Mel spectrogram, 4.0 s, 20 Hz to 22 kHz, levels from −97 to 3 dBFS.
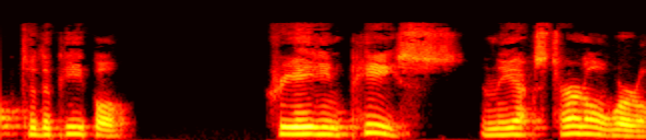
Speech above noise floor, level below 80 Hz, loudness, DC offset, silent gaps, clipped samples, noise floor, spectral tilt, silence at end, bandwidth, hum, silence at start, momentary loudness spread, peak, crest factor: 65 dB; -68 dBFS; -23 LUFS; under 0.1%; none; under 0.1%; -87 dBFS; -5.5 dB/octave; 0 s; 11.5 kHz; none; 0 s; 13 LU; -6 dBFS; 16 dB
